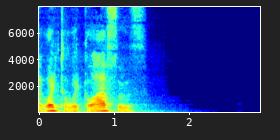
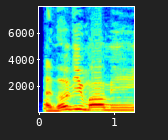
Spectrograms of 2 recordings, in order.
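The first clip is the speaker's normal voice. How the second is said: excited; 8 semitones higher, 10 dB louder than usual. Acted. Nick pleading with mom toy.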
